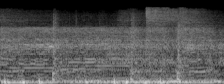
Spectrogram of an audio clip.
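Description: Live heavy metal band playing: distorted electric guitars over drums, loud and dense.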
